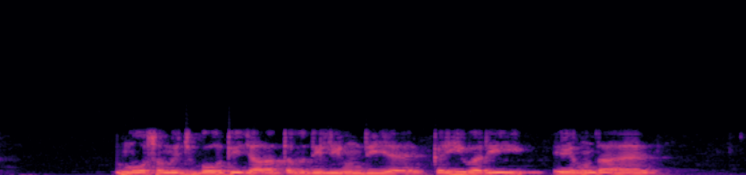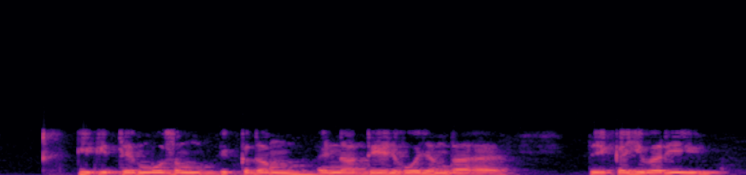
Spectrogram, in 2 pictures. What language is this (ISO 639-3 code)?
pan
